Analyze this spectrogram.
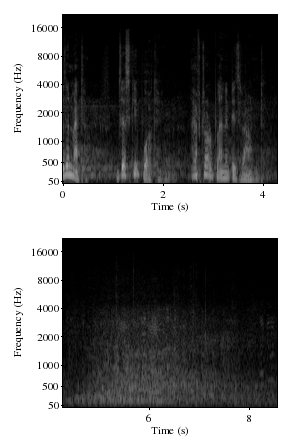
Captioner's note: laughter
